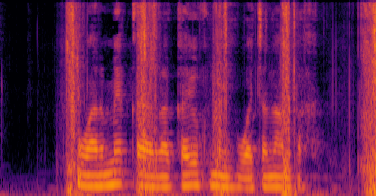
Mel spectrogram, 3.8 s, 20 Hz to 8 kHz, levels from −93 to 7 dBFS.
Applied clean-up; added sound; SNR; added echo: none; Domestic sounds, home sounds; 3 dB; reverberation time 0.4 s.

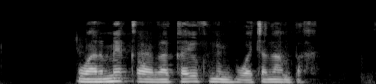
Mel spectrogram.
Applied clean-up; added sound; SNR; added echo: neural mask model DeepFilterNet 3.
